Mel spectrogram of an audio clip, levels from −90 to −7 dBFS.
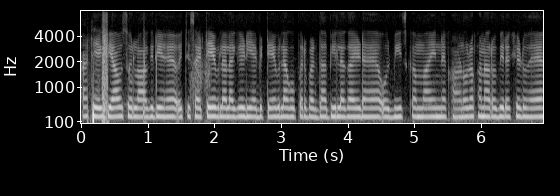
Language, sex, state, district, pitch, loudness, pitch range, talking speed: Marwari, female, Rajasthan, Nagaur, 230 Hz, -27 LUFS, 225-230 Hz, 265 wpm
